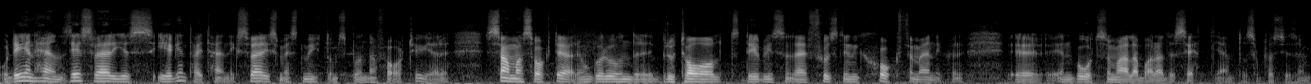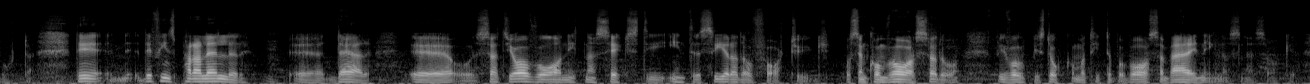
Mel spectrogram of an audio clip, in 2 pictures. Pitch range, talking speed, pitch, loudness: 105-130 Hz, 185 wpm, 115 Hz, -27 LUFS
